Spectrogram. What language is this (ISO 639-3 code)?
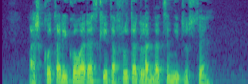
eus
